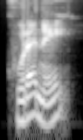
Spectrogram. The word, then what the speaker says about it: Cyrene: Was first done by a Greek named Eratosthenes, who was from the city of Cyrene, which I believe is pronounced something like Kyrene in Greek, and is located in present-day Libya, but at the time was part of Ptolemaic Egypt.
